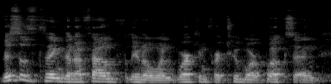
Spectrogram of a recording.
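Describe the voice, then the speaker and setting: A man co-hosting a podcast in casual chat, talking in a halting, meandering way. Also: medium pitch, a little mellow. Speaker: podcast co-host. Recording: roomy echo.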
